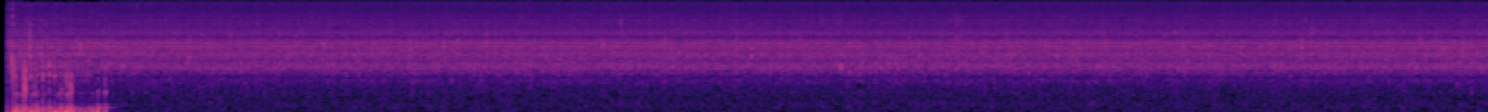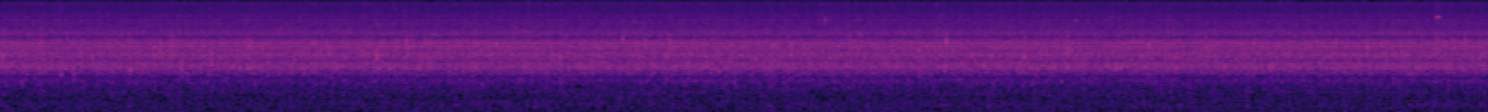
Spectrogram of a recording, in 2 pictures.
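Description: Small rocky creek rushing steadily over a riffle of stones. At the very start, a loud low rumble lasts about a second and a half, then fades.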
